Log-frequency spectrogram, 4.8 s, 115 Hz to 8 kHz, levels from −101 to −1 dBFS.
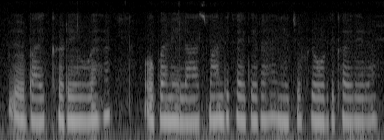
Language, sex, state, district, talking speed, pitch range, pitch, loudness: Hindi, female, Bihar, Gopalganj, 225 wpm, 210-215 Hz, 210 Hz, -48 LUFS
